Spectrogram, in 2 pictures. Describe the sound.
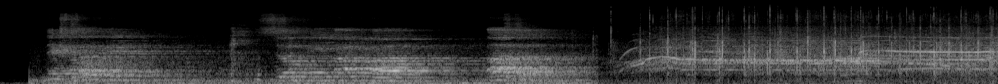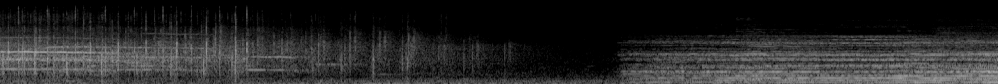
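A crowd claps and cheers loudly at a figure skating rink, greeting a skater as she begins her free skate program. A dense sustained wave of applause with high whistles and shouts, preceded by a voice speaking and followed by more talk over lingering noise.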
